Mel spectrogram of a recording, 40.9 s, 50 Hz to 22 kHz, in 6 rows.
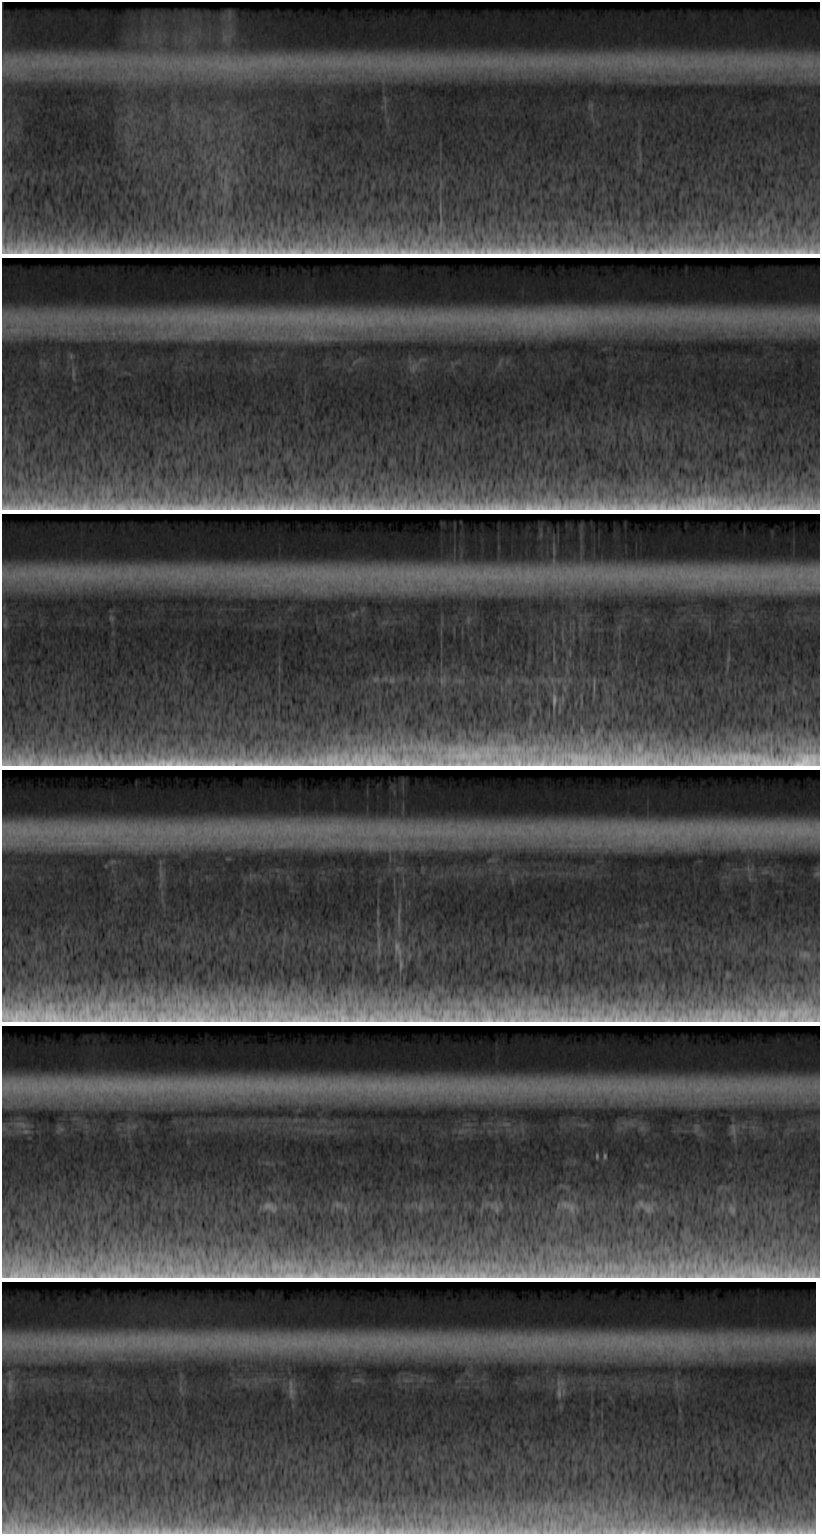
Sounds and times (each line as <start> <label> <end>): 0.0 cicades 40.8
0.0 wind 40.8
17.3 bubble in the water 19.8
